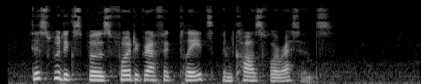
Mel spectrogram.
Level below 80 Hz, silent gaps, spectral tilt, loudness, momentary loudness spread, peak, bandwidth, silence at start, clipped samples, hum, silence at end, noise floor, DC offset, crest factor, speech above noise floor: -52 dBFS; none; -4.5 dB/octave; -22 LUFS; 14 LU; -6 dBFS; 16.5 kHz; 0.3 s; under 0.1%; none; 0.9 s; -49 dBFS; under 0.1%; 18 dB; 28 dB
